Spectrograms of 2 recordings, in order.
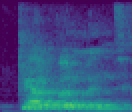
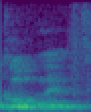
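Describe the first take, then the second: First: Government as GA-vuh-ment, low-pitched; correct pronunciation. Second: Government as "GOV-ment"; mispronunciation. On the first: Teacher models how it is pronounced, correct pronunciation. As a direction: open "ga" in "government", then sound "vuh-ment". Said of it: "It's pronounced". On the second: Teacher shows what not to say, mispronunciation. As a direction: squash "government" to two syllables with an o. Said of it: "not government". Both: Shown as a demonstration.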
